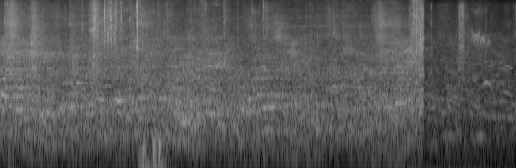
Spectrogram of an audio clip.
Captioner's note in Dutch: onduidelijk gebabbel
